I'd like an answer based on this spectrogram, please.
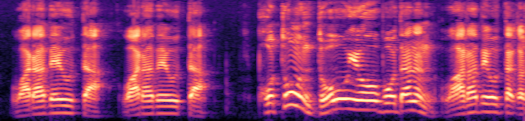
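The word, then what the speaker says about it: わらべうた: 근데 발음이 와라베우다.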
